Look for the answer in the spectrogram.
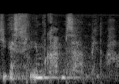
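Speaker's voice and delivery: high whisper. Retold or imitated. The child repeats his thanks to Jesus in a high whisper.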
